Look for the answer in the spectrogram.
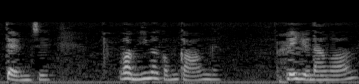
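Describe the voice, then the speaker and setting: An actress playing a tycoon's scheming young mistress in a horror radio drama, teasing and knowing, often slipping into soft laughs. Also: female voice, a little high, steady tone, normal speed, slight background noise, natural voice. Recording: dull lo-fi recording.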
